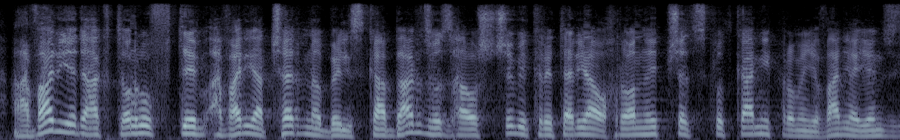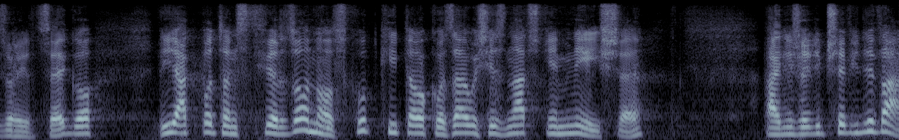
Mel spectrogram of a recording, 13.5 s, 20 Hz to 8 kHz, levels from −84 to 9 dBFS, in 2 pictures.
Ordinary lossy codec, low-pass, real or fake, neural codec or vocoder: none; 7.2 kHz; fake; codec, 16 kHz in and 24 kHz out, 0.8 kbps, FocalCodec, streaming, 65536 codes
